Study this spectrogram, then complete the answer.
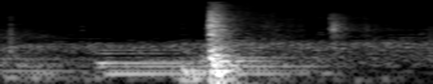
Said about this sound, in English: Open the door to the terrace, Mr. Collins. Now, we'll step outside. That's it. Close the door.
